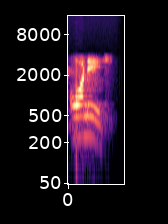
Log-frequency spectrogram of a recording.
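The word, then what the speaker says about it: honest: एन ऑनेस्ट, ऑनेस्ट नहीं बोल रहे हैं हम, ऑनेस्ट बोल रहे हैं, है ना।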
